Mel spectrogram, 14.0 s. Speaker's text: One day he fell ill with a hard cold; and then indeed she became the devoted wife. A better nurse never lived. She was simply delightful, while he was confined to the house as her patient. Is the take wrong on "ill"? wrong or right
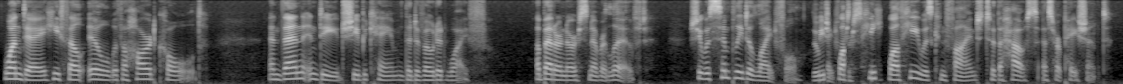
right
